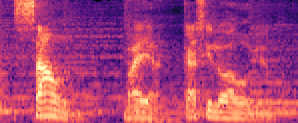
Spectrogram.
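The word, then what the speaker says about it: Seam: cuéntanos algo sobre ti me llamó sin se pronuncia sound vaya casi lo agobia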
